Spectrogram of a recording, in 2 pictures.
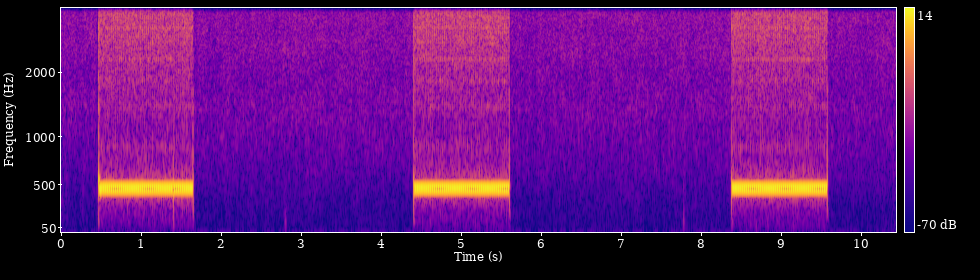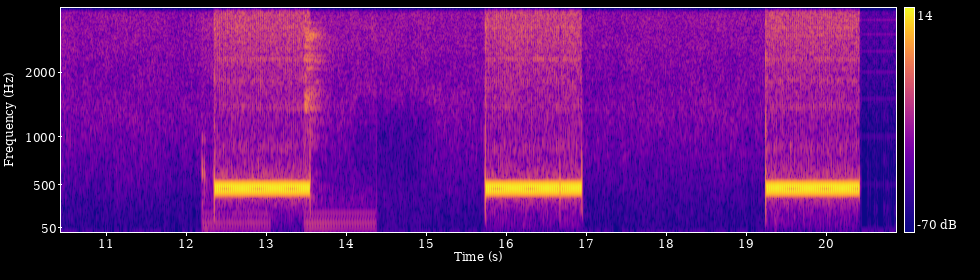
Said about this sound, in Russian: Продолжаем дозваниваться. Оставайтесь на линии.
